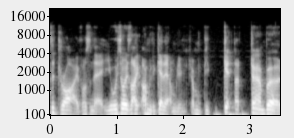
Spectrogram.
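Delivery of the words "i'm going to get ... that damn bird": put-on aggressive tone. Imitating the other speaker's past words while gaming: imitating an aggressive voice. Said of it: "you sound real aggressive there".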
